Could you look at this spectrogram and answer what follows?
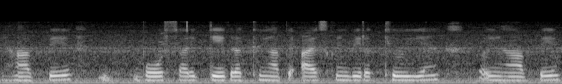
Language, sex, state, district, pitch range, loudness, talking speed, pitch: Hindi, female, Haryana, Charkhi Dadri, 185-200 Hz, -16 LUFS, 190 wpm, 190 Hz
